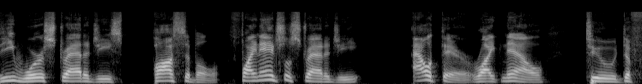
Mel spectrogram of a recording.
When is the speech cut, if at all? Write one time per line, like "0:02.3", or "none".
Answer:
0:02.2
